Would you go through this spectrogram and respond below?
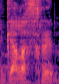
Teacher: a DH consonant sound gets a th pronunciation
